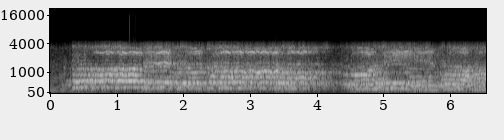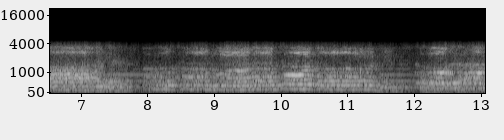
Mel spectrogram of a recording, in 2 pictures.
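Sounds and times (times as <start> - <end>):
choir chanting: 0.0 - 13.0.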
